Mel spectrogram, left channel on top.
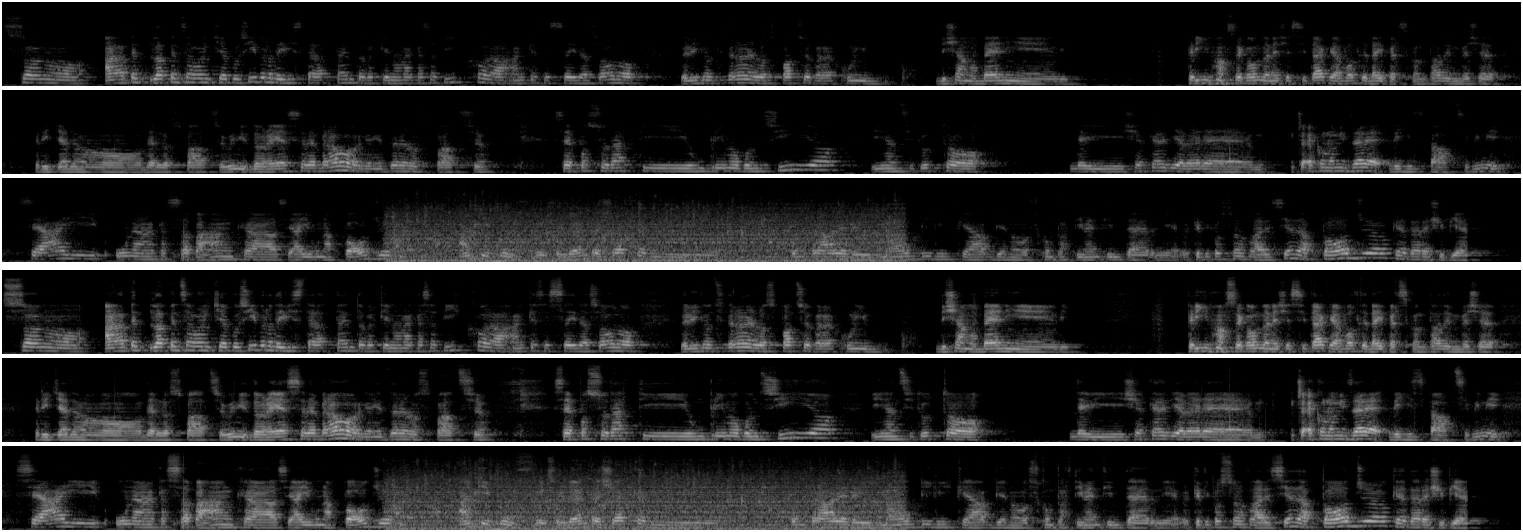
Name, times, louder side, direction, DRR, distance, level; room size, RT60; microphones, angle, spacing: voice 1, 0.0-6.4 6.8-8.8 9.3-10.7 11.9-15.0 15.5-23.6 23.9-25.0 25.9-27.8 28.1-30.3 30.6-34.4 34.9-37.6 38.2-45.0, right 4 dB, 75° right, 0.9 m, -34 dB
Stream / Trickle dribble, 34.2-39.4, right 2 dB, 10° right, 1.5 m, -38 dB
24.0 x 21.5 x 8.8 m
head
